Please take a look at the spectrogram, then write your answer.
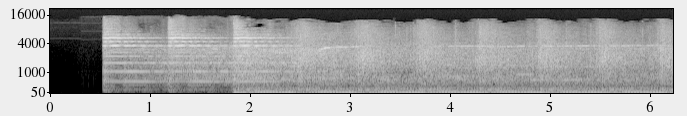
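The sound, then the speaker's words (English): A bell rings out with a few quick strikes, its bright tone hanging in the air, before a loud, steady crowd roar swells up underneath and carries on. “And like I said, ring the bell, ding, ding.”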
